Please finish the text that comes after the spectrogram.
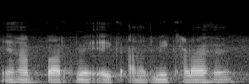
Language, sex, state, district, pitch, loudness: Hindi, male, Uttar Pradesh, Lucknow, 110 Hz, -18 LUFS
